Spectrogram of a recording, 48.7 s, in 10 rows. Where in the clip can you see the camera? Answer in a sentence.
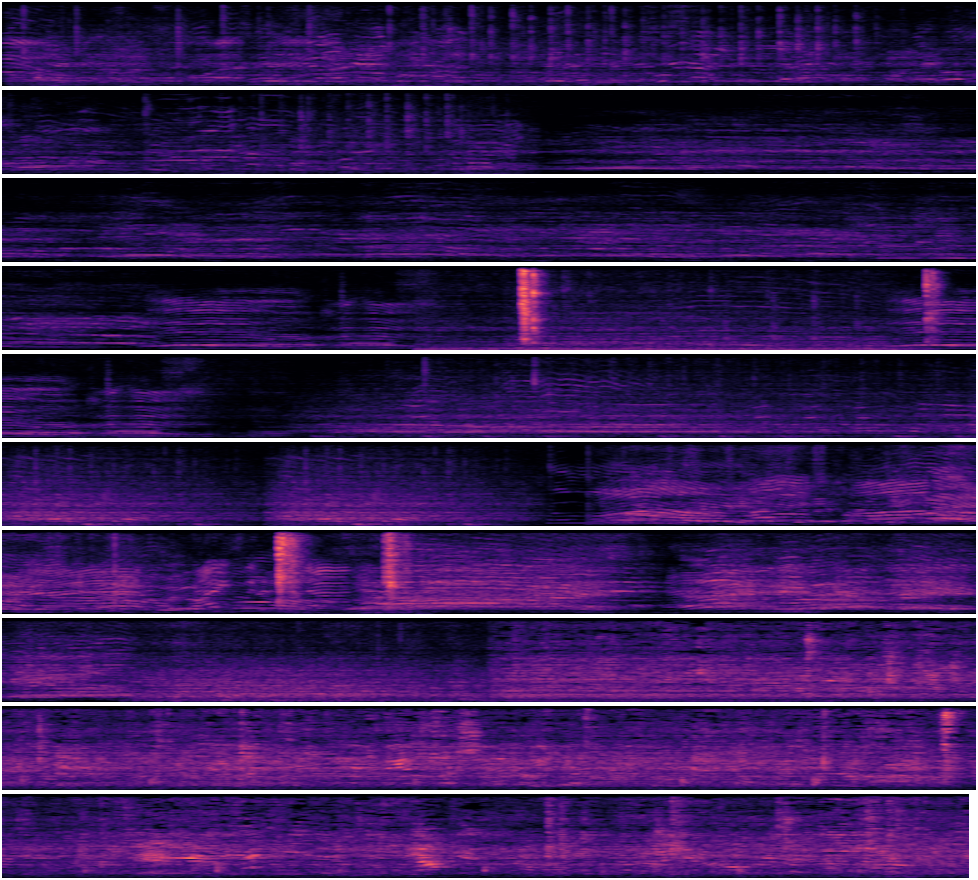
The camera can be heard from 16.6 to 19.3 s and from 30.6 to 31.4 s.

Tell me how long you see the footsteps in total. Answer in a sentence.
You can't hear the footsteps here.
